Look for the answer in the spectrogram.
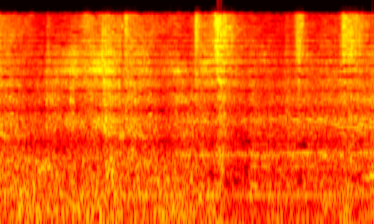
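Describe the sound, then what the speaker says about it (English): A heavy attack in the Shadowborn video game lands as a loud, sustained crashing barrage of booming impacts, with a few sharper hits standing out near the middle and toward the end. "that was the heavy attack"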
